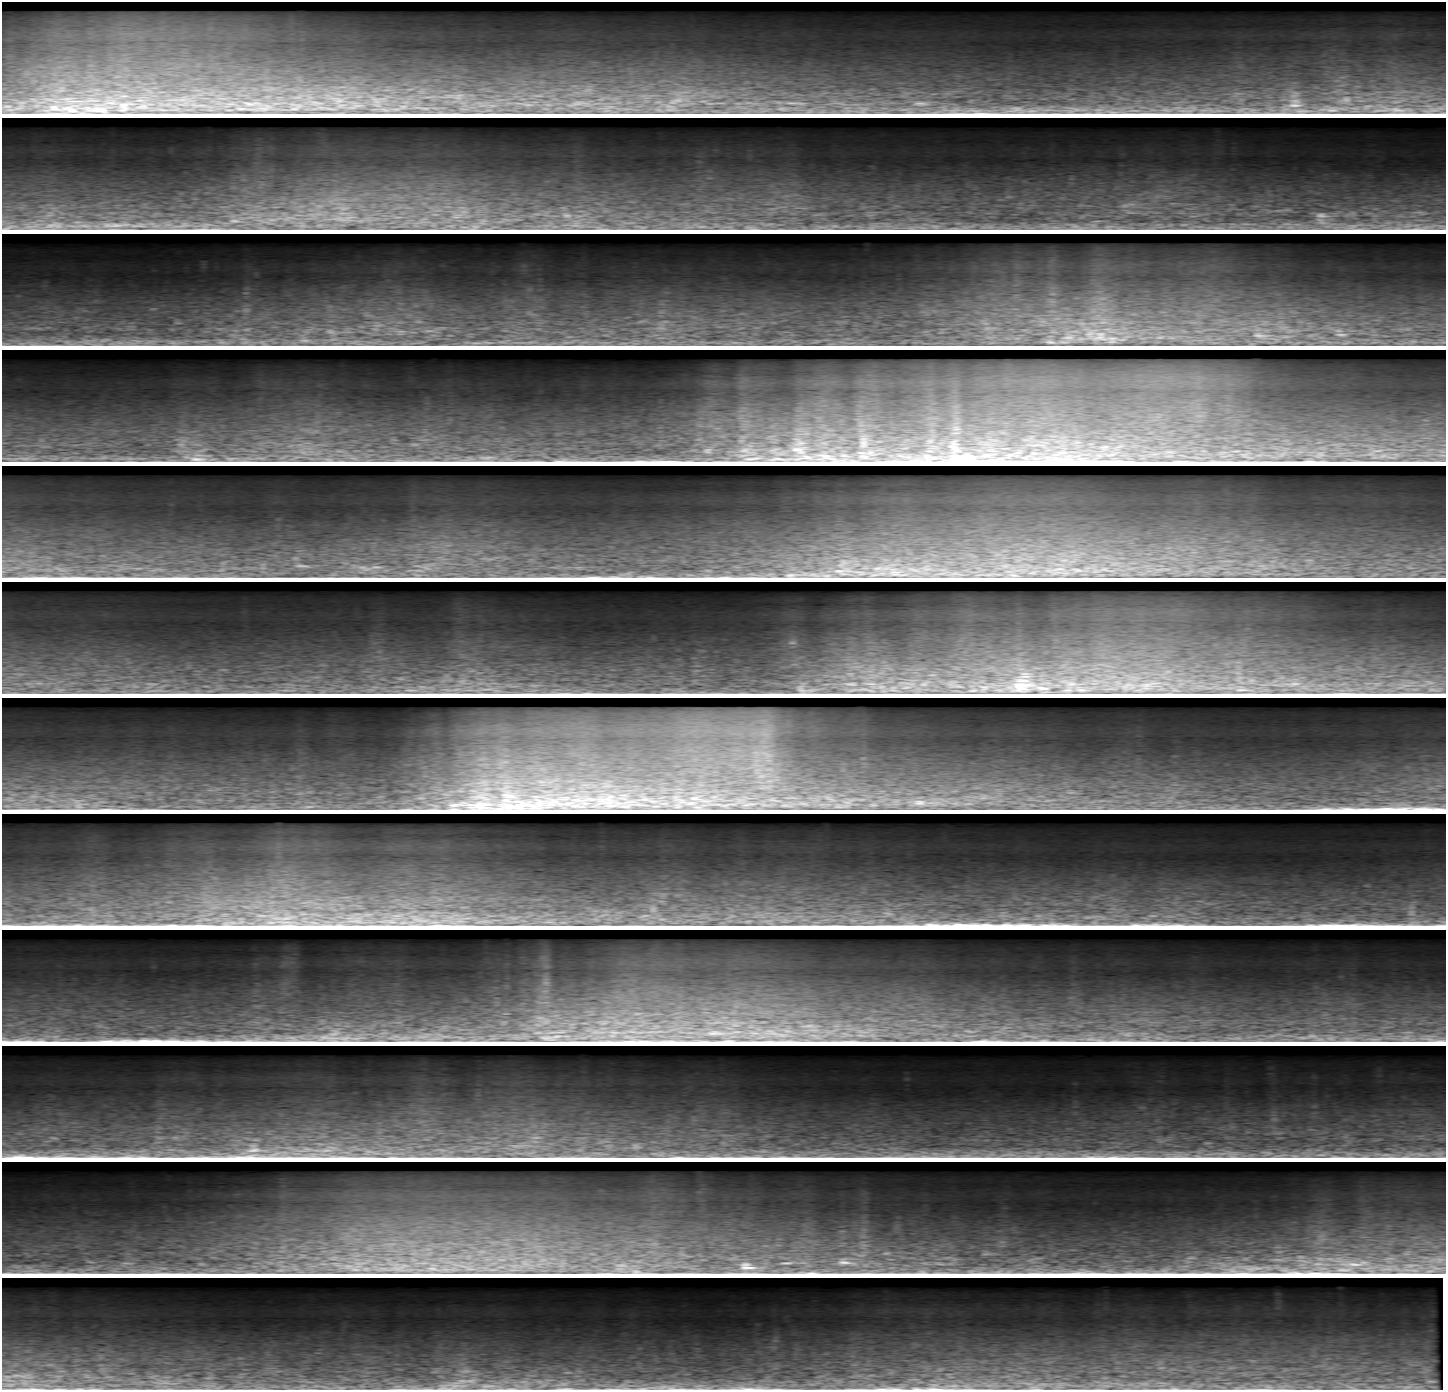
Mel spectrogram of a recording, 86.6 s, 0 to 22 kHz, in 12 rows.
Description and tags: Crashing Waves into Rocks 3
Recorded in Destin Florida
Large waves crashing into large rocks. Also, some splash when the water falls down.
beach, coast, coastal, crash, dripping, field-recording, large, ocean, powerful, rocks, sea, seaside, shore, splash, splashes, surf, tide, water, wave, waves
